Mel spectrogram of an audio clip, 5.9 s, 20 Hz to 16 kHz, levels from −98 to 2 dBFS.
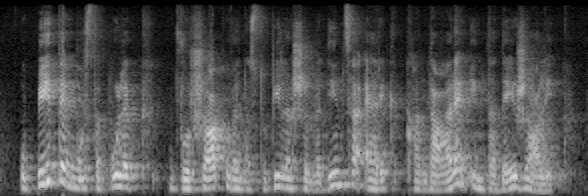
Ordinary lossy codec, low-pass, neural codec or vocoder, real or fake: none; 14.4 kHz; vocoder, 44.1 kHz, 128 mel bands, Pupu-Vocoder; fake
